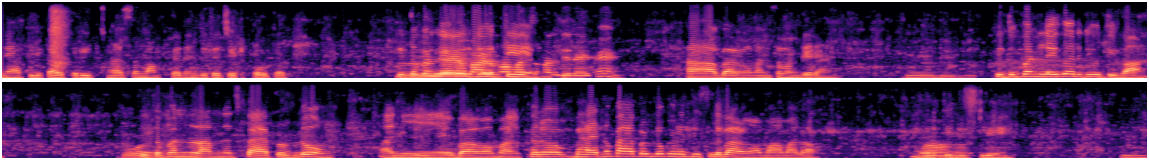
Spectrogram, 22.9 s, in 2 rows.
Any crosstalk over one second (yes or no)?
yes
